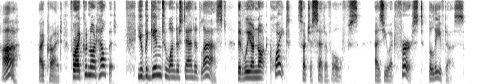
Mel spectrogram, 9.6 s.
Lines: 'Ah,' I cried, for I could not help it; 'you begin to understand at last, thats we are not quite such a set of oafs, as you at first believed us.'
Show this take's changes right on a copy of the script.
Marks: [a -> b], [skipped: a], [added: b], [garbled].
'Ah,' I cried, for I could not help it; 'you begin to understand at last, [thats -> that] we are not quite such a set of oafs, as you at first believed us.'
